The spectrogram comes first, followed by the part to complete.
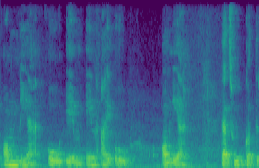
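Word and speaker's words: Omio: well yeah sorry guys I meant to say omnio not Omnia so ome so my spelling was correct it was my pronunciation I bought the train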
